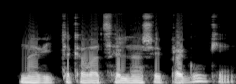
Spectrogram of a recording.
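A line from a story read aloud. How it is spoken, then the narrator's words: Calm objection. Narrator (Russian): спокойно возразила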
